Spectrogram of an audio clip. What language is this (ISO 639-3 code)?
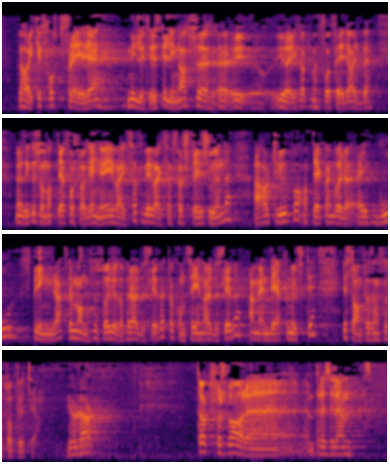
nor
